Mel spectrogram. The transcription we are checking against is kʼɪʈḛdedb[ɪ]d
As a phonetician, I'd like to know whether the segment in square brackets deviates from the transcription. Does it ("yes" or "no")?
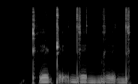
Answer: no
